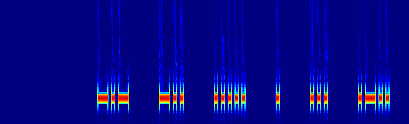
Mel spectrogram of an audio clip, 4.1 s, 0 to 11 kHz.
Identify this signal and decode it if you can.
Morse code, heard as a keyed tone, about 36 wpm, spaced as for 20 wpm, 700 Hz. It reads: KD5ESL
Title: USA Call Signs - 6 Characters - 3x Character Spacing - 35wpm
